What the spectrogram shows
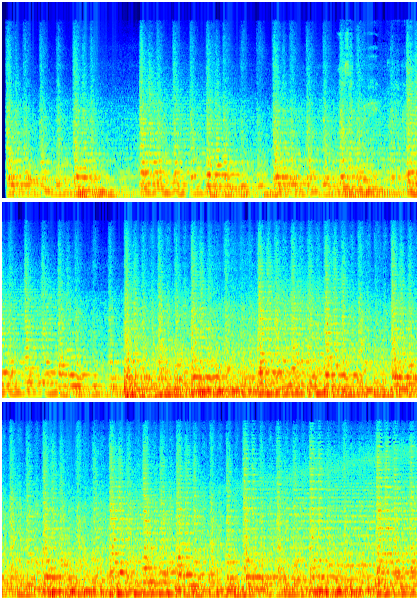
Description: Cinematic Inspiring Trailer

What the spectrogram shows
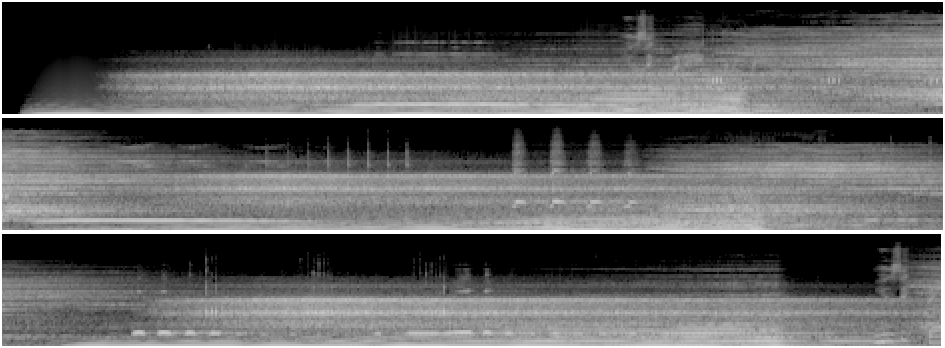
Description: Scary Forest

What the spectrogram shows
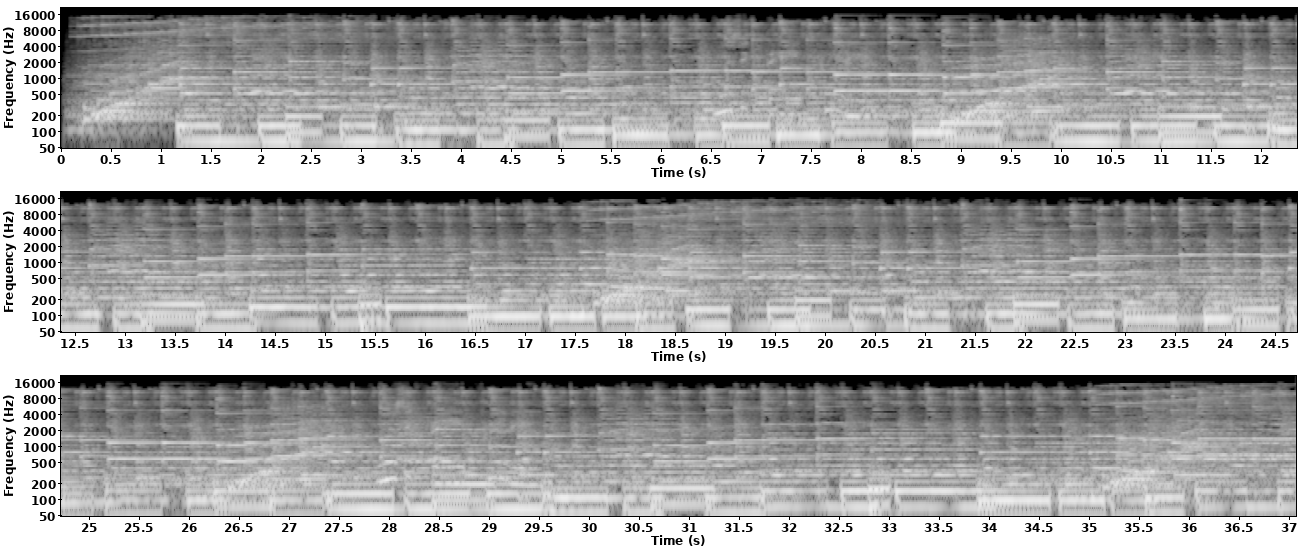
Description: Cute NewYear Melody

